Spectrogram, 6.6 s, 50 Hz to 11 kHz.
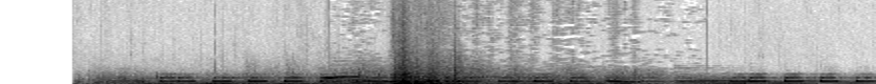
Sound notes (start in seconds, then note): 0.6 thunder rumbling; 0.6 upbeat music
